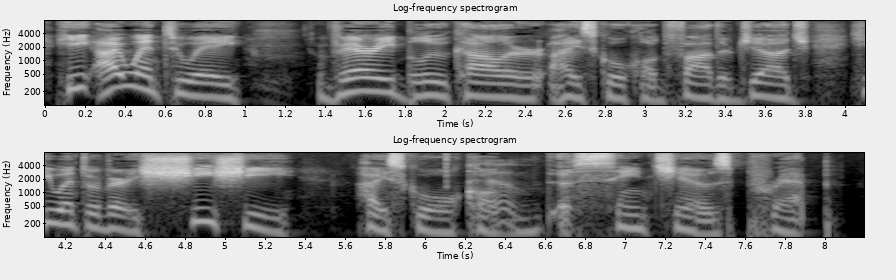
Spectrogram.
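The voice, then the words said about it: Slight Philadelphia accent. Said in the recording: “my Philly accent ... You have a slight accent. ... It hinders your ability to say the word vodka.”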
